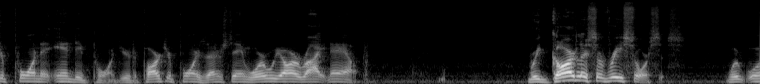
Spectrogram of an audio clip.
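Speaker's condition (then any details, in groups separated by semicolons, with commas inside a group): No condition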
